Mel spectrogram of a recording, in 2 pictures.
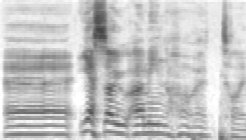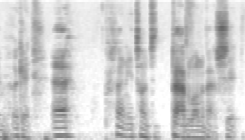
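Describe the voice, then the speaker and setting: A man with a croaky voice rambling casually on his own as a podcast host, informal and sweary, poking fun at himself and tacking questions onto his remarks. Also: fairly high pitch, steady tone, moderate pace. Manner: sweary, informal, self-deprecating, with tag questions. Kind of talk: casual rambling solo chat.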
